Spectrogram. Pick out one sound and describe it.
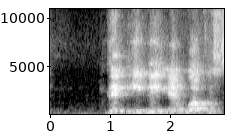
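A woman speaks calmly through a microphone, heard over an online call.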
